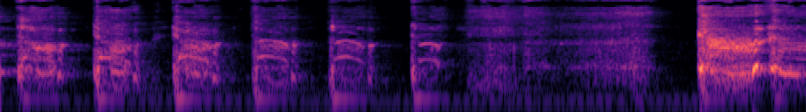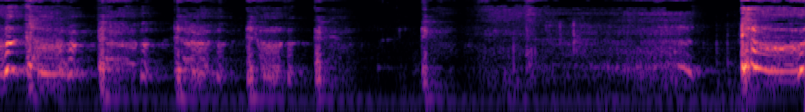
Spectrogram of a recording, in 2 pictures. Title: sick girl coughing a lot ❣️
